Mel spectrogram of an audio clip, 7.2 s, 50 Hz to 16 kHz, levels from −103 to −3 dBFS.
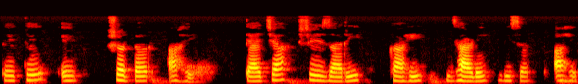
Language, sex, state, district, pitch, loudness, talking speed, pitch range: Marathi, female, Maharashtra, Dhule, 205 Hz, -33 LUFS, 85 wpm, 195-225 Hz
